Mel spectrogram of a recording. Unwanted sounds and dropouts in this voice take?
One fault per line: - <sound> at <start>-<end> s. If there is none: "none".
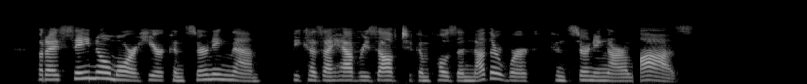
- dropout at 6.3-6.4 s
